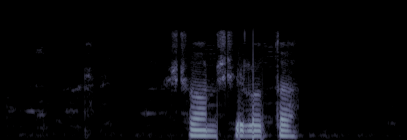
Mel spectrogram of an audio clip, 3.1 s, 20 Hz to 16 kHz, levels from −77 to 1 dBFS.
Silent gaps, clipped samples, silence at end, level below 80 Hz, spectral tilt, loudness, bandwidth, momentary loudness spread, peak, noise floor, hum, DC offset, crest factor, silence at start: none; under 0.1%; 0.8 s; -68 dBFS; -5.5 dB/octave; -37 LUFS; 7.6 kHz; 18 LU; -20 dBFS; -68 dBFS; none; under 0.1%; 22 dB; 0.65 s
